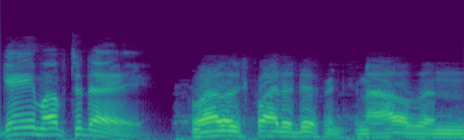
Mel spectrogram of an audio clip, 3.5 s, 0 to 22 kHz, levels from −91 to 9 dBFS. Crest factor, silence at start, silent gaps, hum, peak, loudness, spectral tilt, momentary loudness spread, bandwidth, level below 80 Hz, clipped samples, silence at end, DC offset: 14 dB; 0 s; none; none; -8 dBFS; -22 LUFS; -9 dB/octave; 9 LU; 6 kHz; -48 dBFS; under 0.1%; 0 s; under 0.1%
